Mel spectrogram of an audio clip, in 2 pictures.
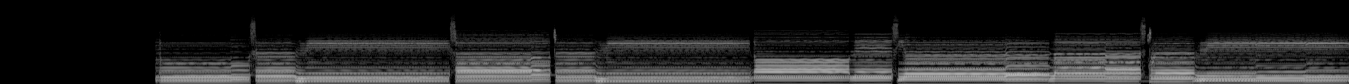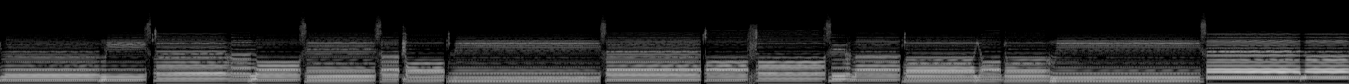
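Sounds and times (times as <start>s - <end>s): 
Christmas carol: 1.6s - 26.9s.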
